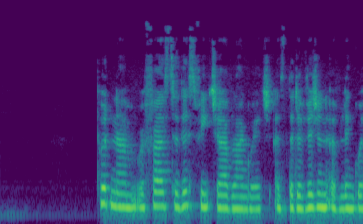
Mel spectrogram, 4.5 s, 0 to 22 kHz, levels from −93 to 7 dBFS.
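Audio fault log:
throughout MP2 compression: the speech sounds dull and muffled, with a gurgling, granular texture as upper bands flicker in and out. This is likely Layer II coding starved of bits, switching off high sub-bands and coarsely quantising the rest, which fits about 80 kbps.
3.84–3.89 s DAB burbling: just after "this feature of language", a brief burst of burbling cuts across the speech for about 50 ms. Bit errors slipped past error correction into roughly two frames, corrupting the MP2 audio data.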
